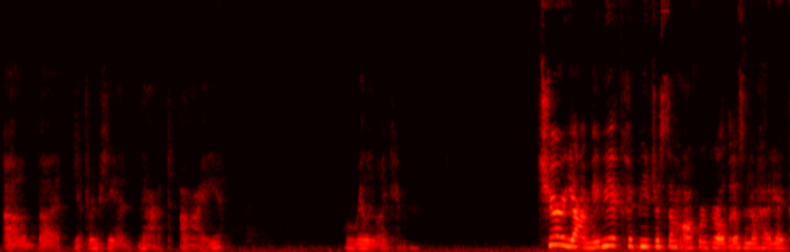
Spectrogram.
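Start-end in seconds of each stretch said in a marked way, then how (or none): 0.0-4.1 much softer, hesitant plea; soft pleading. Acted. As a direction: plead quietly and carefully.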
